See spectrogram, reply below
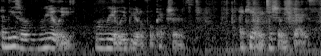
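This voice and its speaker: An American woman, a pre-K teacher, reading a picture book aloud and explaining it simply to young children in a gentle, child-directed way. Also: mid-range voice, flat delivery, normal speed, gravelly. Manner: gentle, child-directed, asks the listeners questions. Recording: distant mic, faint background noise.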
